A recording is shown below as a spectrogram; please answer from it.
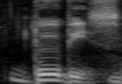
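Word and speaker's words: Bube's: And we're still a rated PG show, but it is actually pronounced boobies. Boobies. Yes, it is. Boobies Brewery. Yeah. B-U-B-E. Boobies.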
